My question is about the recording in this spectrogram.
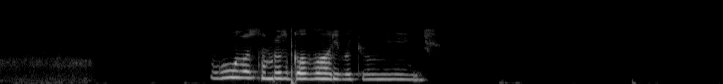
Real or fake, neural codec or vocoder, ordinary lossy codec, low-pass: fake; codec, 24 kHz, 3 kbps, HILCodec; none; 5.4 kHz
